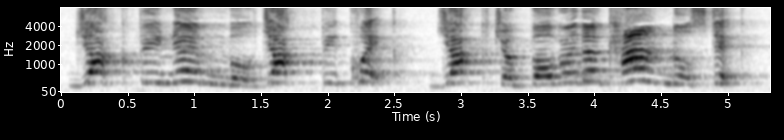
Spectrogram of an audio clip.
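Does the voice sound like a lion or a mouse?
lion. It is said in a big lion voice.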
